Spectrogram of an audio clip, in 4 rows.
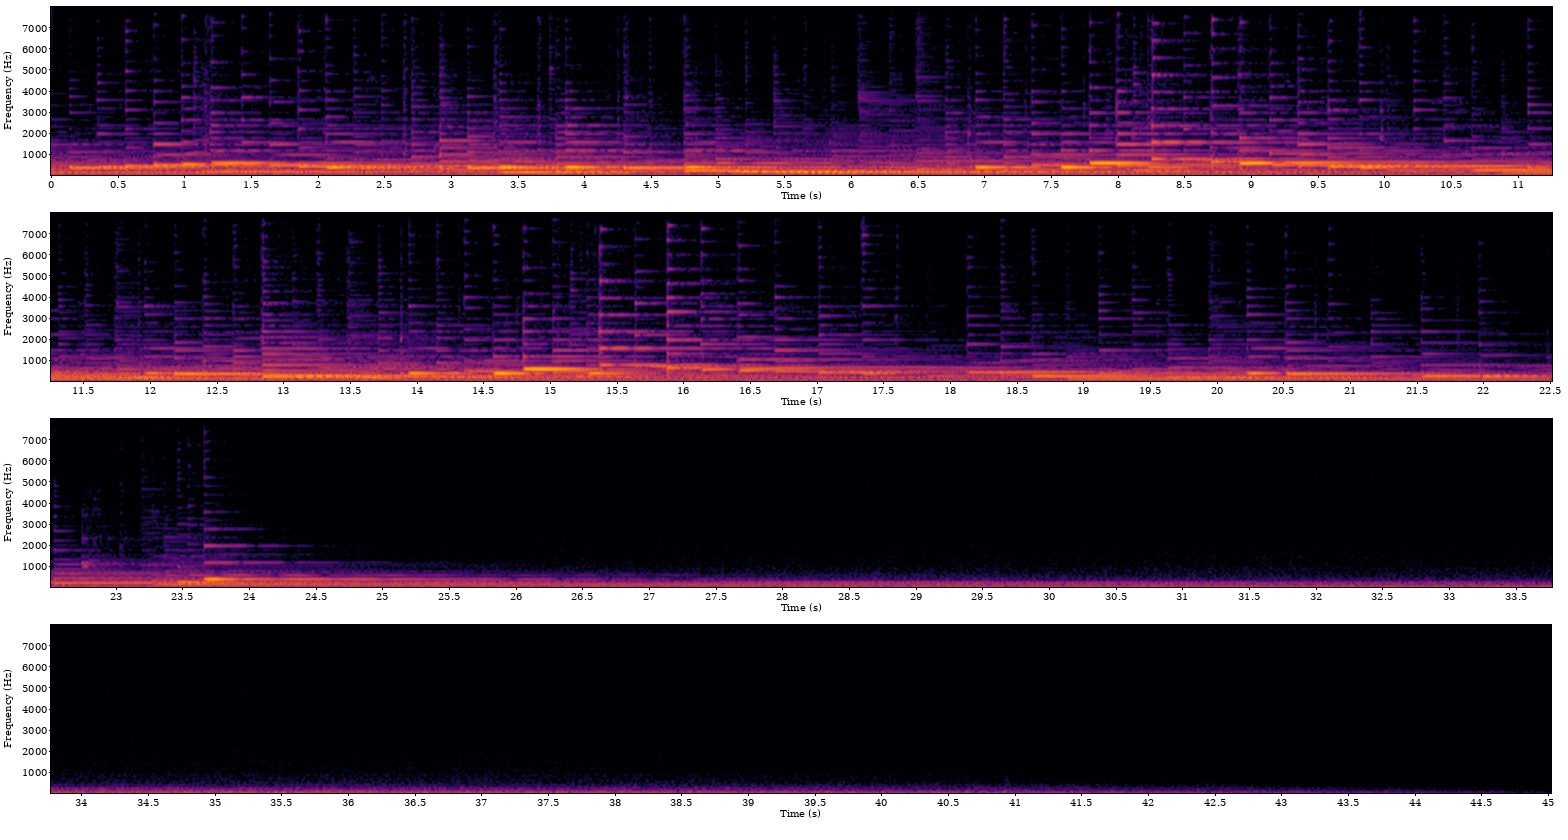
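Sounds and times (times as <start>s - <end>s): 
harp playing: 0.0s - 26.3s.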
